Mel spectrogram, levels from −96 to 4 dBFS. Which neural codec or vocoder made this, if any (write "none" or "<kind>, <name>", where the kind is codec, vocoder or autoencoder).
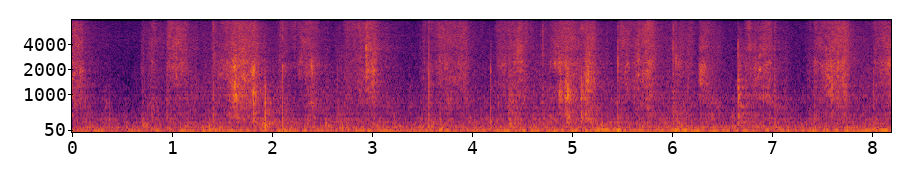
vocoder, Vocos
